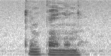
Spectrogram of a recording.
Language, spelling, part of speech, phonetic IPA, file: Polish, tympanon, noun, [tɨ̃mˈpãnɔ̃n], LL-Q809 (pol)-tympanon.wav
